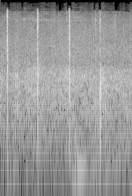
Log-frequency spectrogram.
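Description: Brief scattered clapping from an audience welcoming a speaker to a meeting, a few distinct claps spaced apart over about a second, moderately faint.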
